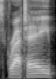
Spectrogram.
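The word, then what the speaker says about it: Scratte: I already talked about Femscrat, and yes, I know at this point her name is actually pronounced Scrat, but I've gotten used to calling her Femscrat, so I'm sticking with that.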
